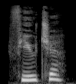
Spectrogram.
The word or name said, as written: future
